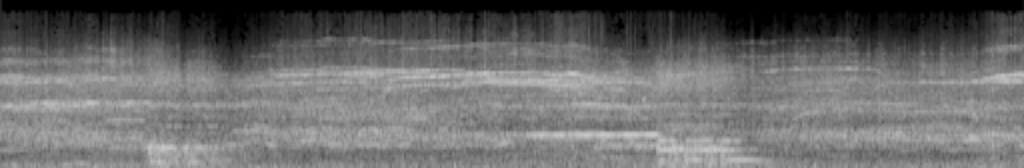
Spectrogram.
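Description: Live rock concert recording of an instrumental passage: long sustained high notes, some sliding in pitch, over a cheering crowd.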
